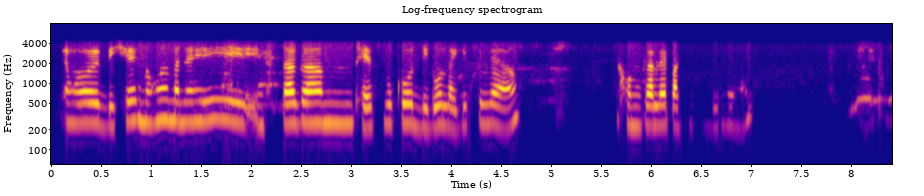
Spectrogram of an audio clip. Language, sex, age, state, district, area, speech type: Assamese, female, 30-45, Assam, Dibrugarh, rural, conversation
